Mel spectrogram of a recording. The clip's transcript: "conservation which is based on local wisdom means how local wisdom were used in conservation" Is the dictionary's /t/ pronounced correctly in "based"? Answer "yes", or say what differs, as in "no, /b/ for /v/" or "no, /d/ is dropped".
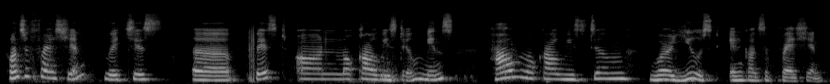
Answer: yes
